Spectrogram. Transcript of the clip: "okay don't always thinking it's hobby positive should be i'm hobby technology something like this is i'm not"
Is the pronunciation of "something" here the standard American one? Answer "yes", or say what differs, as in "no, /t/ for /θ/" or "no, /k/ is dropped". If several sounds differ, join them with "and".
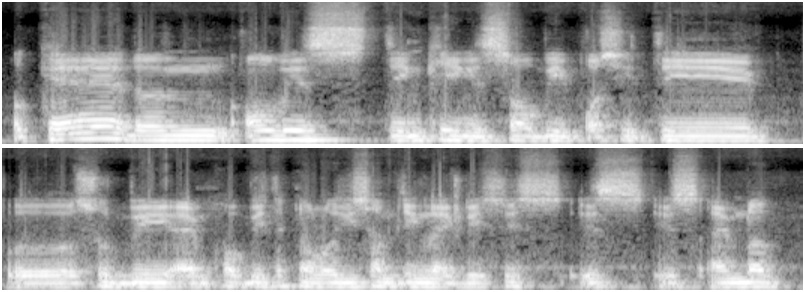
no, /t/ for /θ/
